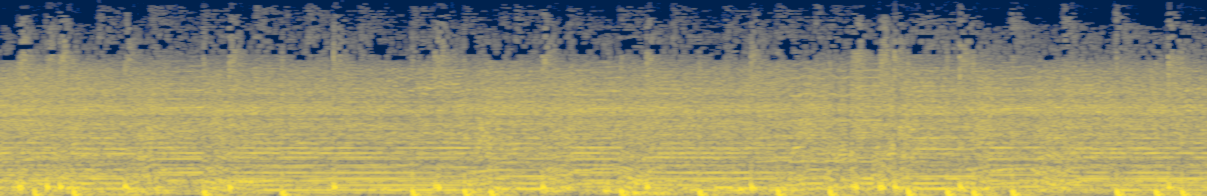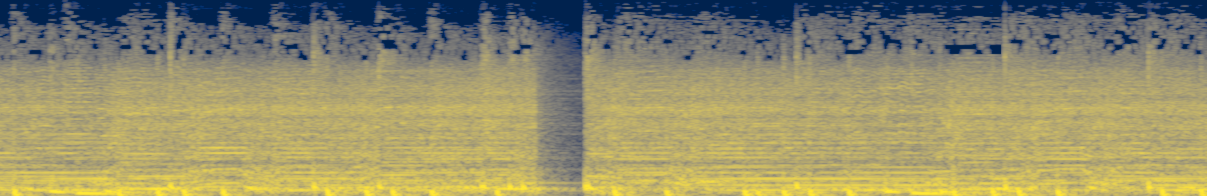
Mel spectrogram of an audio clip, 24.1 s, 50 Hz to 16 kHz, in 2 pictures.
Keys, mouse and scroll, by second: 0.1-1.7 middle drag, 1.7-2.6 drag, 2.6 ctrl+z, 4.0-7.1 drag, 7.1-8.3 middle drag, 8.3-11.3 drag, 11.3-14.0 middle drag, 14.0 shift+d, 14.6 click, 15.2-15.9 middle drag, 15.9 click, 17.2-18.6 middle drag, 18.6 click, 19.6 middle click, 20.5-22.3 drag, 22.3-24.1 middle drag.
